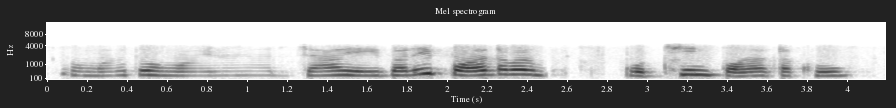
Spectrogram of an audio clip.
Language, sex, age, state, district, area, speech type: Bengali, female, 18-30, West Bengal, Cooch Behar, rural, conversation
